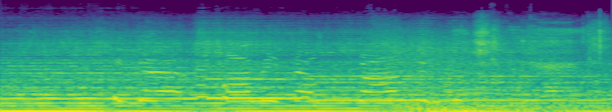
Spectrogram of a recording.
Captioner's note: woman cries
